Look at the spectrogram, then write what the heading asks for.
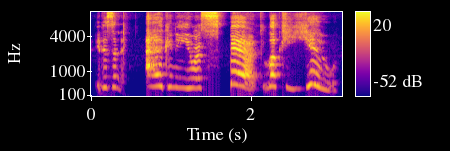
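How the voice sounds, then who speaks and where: A woman's voice: very high voice, measured pace, bright, forceful tone, voice pushed up, exaggerated voice. A woman voicing a haughty, melodramatic upper-class lady from a storybook, theatrical and gushing. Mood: distraught, self-pitying. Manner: theatrical, gushing, indignant exclamations. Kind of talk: storybook character voice read aloud.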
